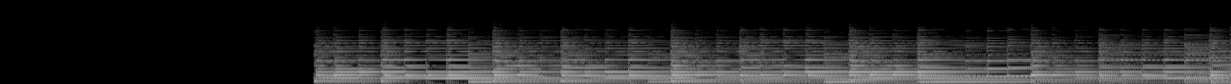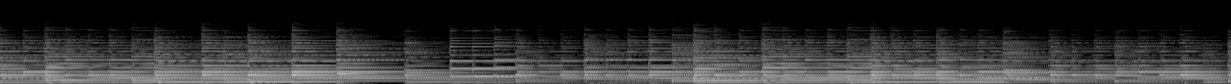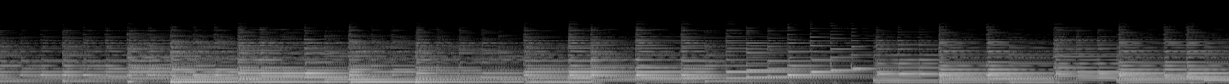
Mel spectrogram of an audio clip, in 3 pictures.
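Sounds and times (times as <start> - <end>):
piano hymn: 3.2 - 36.9.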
